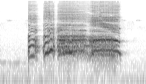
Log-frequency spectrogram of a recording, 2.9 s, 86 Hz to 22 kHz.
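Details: Chicken crowing and calling out, searching after a recorded hen sound was played to her: a short harsh opening burst, a second note, then a long loud harmonic drawn-out cry of about 1.3 seconds, over a quiet background.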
